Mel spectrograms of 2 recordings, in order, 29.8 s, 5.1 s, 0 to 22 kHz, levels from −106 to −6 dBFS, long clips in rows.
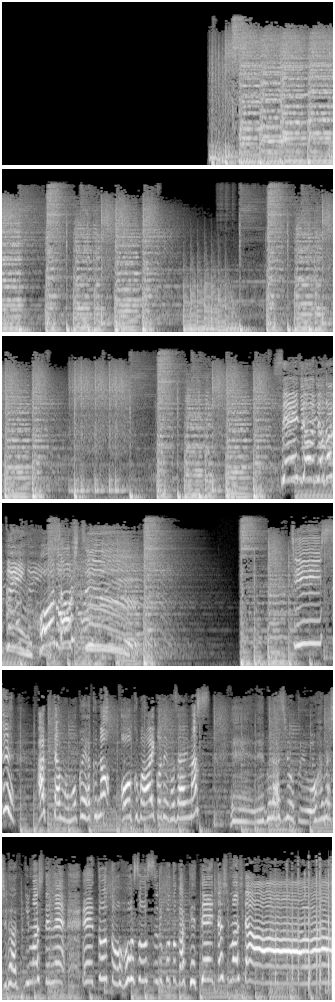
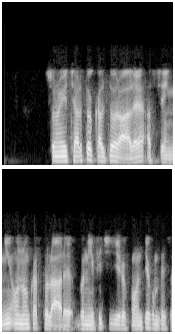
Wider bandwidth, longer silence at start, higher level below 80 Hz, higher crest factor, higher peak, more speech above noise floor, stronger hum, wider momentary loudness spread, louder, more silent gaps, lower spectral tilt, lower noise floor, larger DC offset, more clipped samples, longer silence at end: first, 16 kHz vs 4.3 kHz; first, 3.1 s vs 0.7 s; first, -32 dBFS vs -54 dBFS; about the same, 18 dB vs 18 dB; about the same, 0 dBFS vs -2 dBFS; second, 45 dB vs 63 dB; neither; first, 15 LU vs 6 LU; first, -16 LUFS vs -19 LUFS; neither; second, -2.5 dB/octave vs -5 dB/octave; second, -63 dBFS vs -81 dBFS; neither; neither; about the same, 0 s vs 0 s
